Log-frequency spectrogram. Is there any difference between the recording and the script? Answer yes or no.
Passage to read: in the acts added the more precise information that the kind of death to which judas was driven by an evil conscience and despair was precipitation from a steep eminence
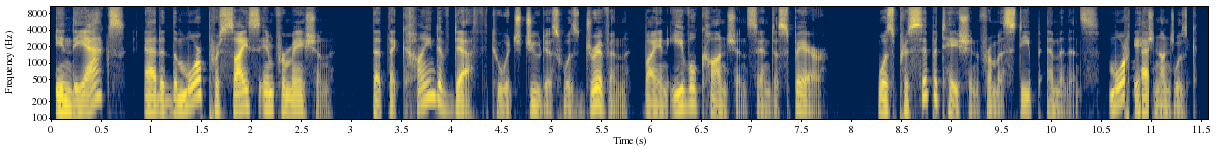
yes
